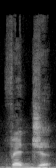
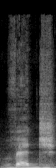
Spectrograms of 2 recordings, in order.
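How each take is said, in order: First: An extra vowel follows the j sound. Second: It ends cleanly on the j sound. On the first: The speaker calls it wrong. "Veg is wrong" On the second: The speaker calls it right. "Here is only veg"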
